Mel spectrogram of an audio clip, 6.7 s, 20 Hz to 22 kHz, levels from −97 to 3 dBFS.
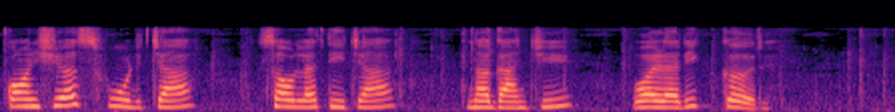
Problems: none marked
